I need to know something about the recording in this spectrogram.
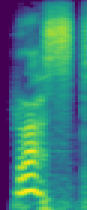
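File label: "rust", English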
